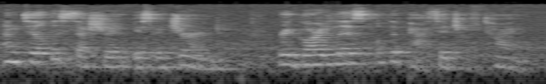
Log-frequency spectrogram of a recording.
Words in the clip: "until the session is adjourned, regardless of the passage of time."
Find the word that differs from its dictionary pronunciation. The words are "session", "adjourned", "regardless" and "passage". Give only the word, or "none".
none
